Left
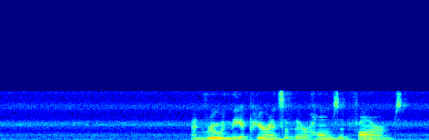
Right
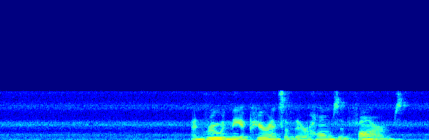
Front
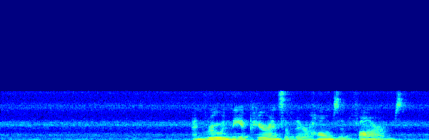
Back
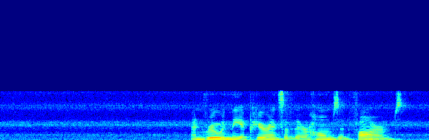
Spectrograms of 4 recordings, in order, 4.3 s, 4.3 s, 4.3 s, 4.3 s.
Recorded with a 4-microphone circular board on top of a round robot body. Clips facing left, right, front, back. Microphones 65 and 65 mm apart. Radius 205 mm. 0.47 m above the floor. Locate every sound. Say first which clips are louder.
1.9 s a woman speaking: left 3 dB, back 7 dB; 170° left, 1.6 m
